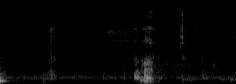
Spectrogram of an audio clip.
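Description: Chewing on a Thai rice noodle salad: soft, close mouth sounds with a few crisp crunchy bites clustered near the end, quiet and alone with no talk.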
